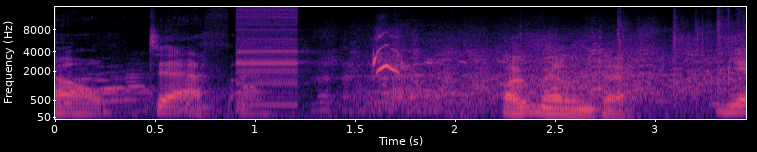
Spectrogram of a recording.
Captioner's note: buzzer; whistle blowing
